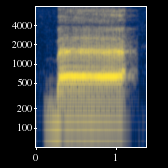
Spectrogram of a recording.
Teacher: এর মাখরাজ হলো আপনার 2 ঠোঁটের বিজা অংশ থেকে আপনি উচ্চারণ করবেন।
